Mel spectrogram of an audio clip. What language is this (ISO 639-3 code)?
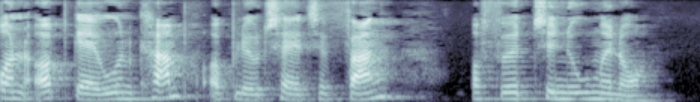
dan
